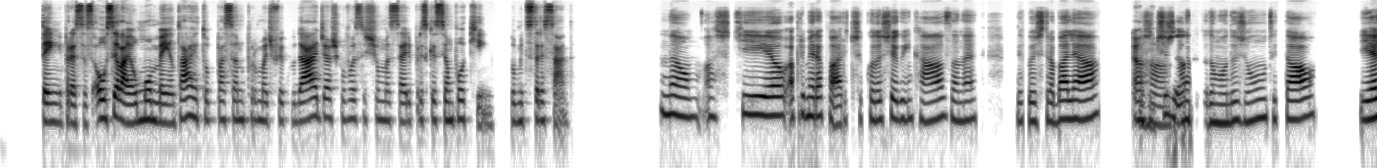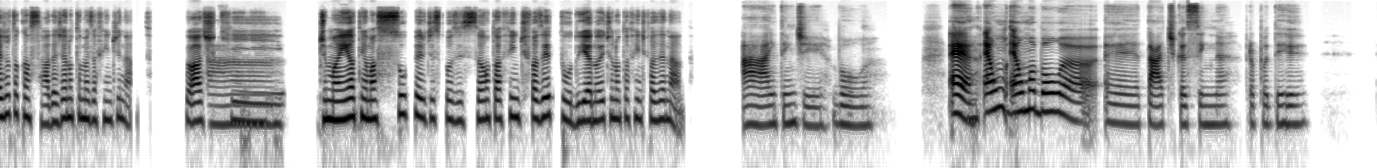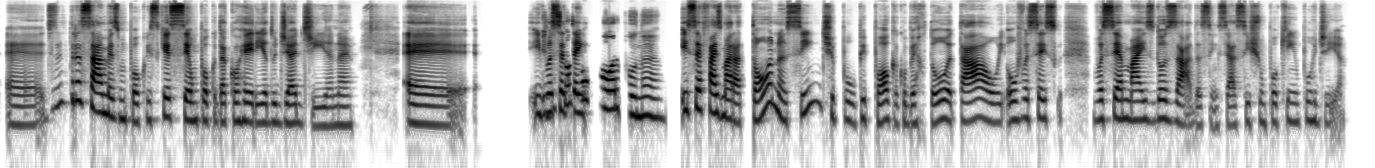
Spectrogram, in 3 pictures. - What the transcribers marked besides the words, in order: unintelligible speech; "desestressar" said as "desintressar"
- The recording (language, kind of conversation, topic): Portuguese, podcast, Me conta, qual série é seu refúgio quando tudo aperta?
